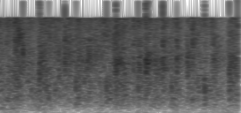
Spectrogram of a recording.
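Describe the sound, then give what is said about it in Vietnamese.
A church audience applauding: loud, dense, even clapping that continues unbroken for the whole clip. “Đó, một tràng pháo tay cho những người dám.”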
